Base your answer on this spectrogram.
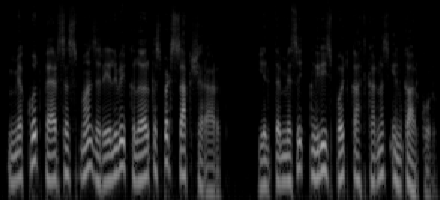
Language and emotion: Kashmiri, angry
